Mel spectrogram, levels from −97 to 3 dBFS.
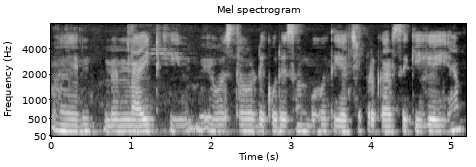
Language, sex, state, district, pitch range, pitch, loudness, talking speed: Hindi, female, Bihar, Gopalganj, 155-165 Hz, 160 Hz, -17 LUFS, 150 wpm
